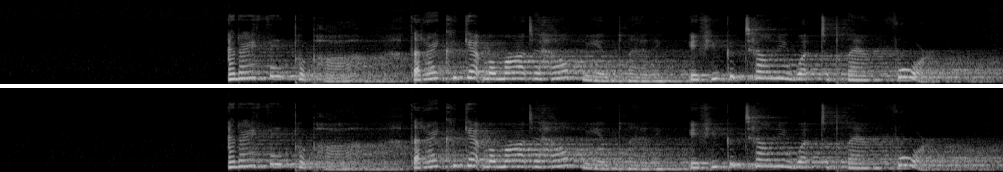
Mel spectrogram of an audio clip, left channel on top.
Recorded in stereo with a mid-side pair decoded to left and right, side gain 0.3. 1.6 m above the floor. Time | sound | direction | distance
2.3 | a woman speaking | 30° left | 0.8 m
